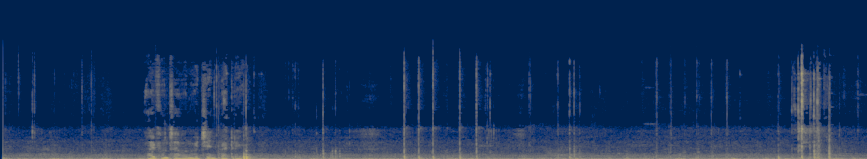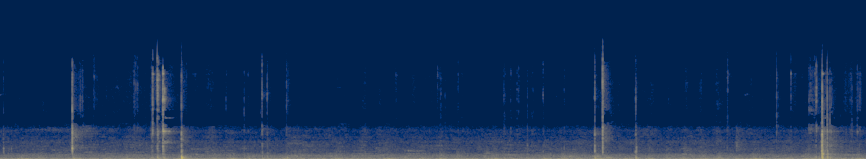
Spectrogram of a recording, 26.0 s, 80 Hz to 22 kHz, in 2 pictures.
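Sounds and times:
steady low hum: 0:00.0 - 0:25.9.

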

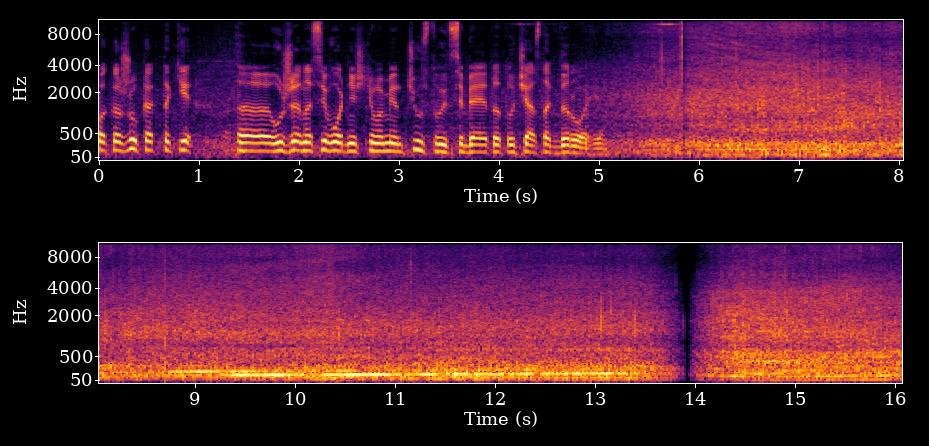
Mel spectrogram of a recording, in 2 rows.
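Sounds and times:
car tyres hissing on wet road: 0:05.3 - 0:16.0.

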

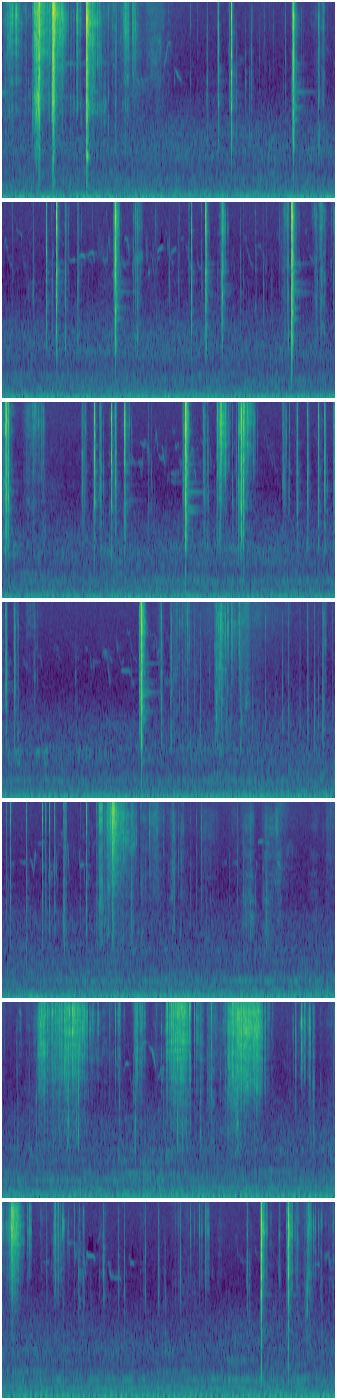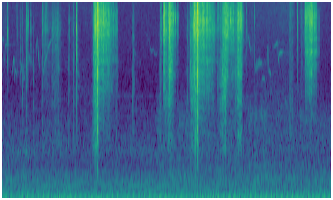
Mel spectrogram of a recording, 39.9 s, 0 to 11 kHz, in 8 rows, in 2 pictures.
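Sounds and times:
toy pistol mechanical clicks: 0:00.0 - 0:02.2, 0:03.0 - 0:10.6, 0:11.2 - 0:15.4, 0:17.0 - 0:22.2, 0:25.2 - 0:39.8
scraping sounds: 0:00.0 - 0:02.5, 0:20.7 - 0:31.2, 0:37.3 - 0:39.8.

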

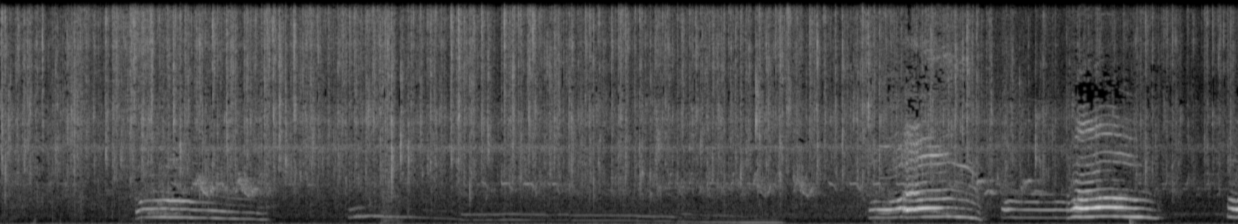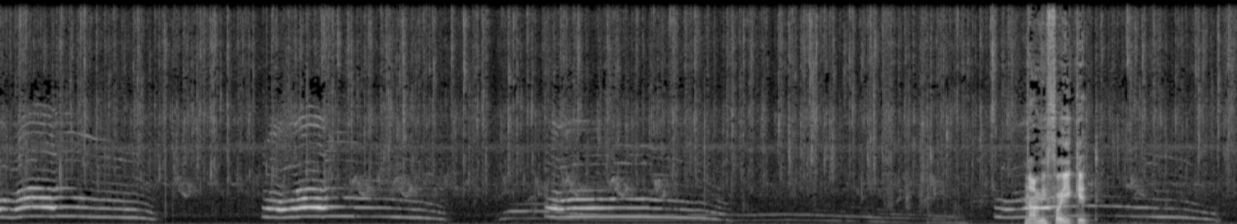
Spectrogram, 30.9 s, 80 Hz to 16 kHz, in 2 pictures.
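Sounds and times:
cats yowling: 0:00.9 - 0:17.6, 0:18.6 - 0:30.9
low drawn-out cat moan: 0:04.4 - 0:09.9, 0:21.7 - 0:30.9.

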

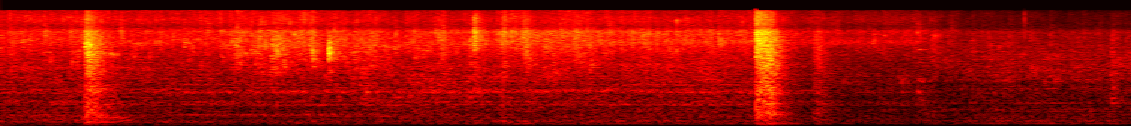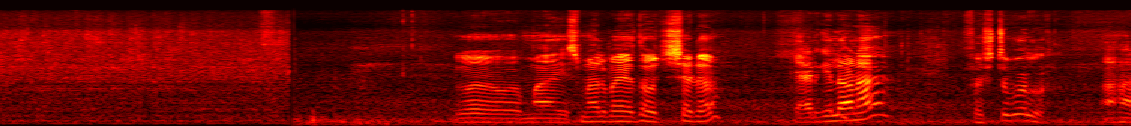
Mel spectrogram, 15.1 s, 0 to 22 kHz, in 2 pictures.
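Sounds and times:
sharp knock: 0:05.0 - 0:05.5.

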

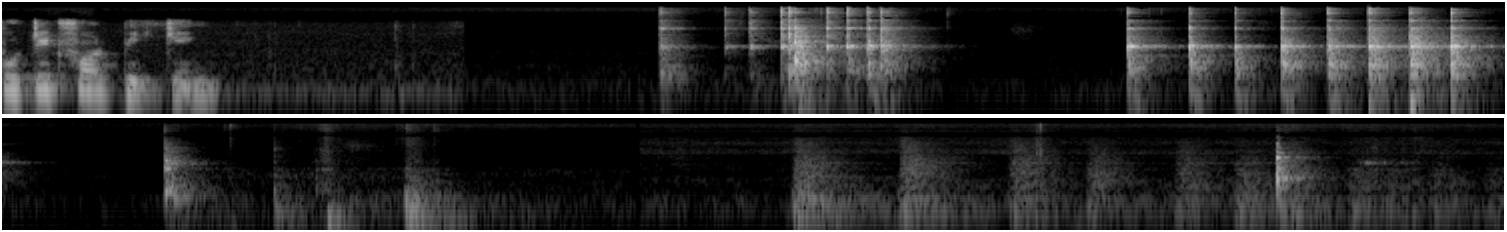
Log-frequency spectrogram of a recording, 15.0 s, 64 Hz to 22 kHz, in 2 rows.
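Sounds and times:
metal spoon tapping glass jar: 0:03.3 - 0:04.6, 0:05.6 - 0:07.6.

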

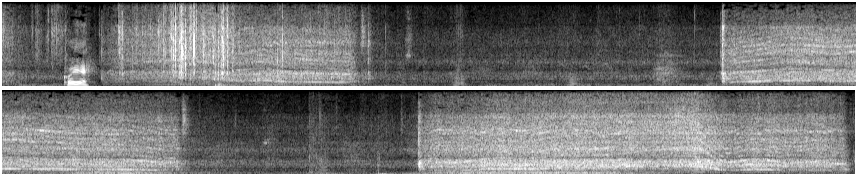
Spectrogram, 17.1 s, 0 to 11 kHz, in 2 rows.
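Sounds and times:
electric winch motor whine: 0:01.0 - 0:03.8, 0:07.1 - 0:11.0, 0:12.6 - 0:17.0.

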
